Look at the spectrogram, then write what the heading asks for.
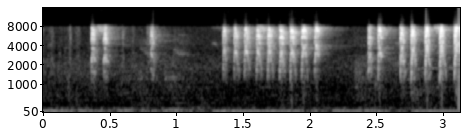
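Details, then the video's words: Eurasian tree sparrow in active training song for other birds: several soft chirps, then two rattling runs of sharp, high notes delivered at a fast, even pace, with a low background hum. "MASTERAN GEREJA GACOR SUARA BERSIH"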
